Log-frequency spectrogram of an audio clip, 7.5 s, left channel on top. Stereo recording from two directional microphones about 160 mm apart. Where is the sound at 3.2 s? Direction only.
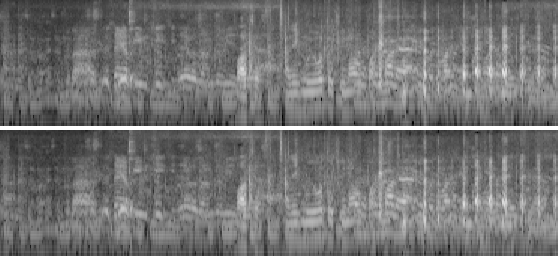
35° left (ahead or behind).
